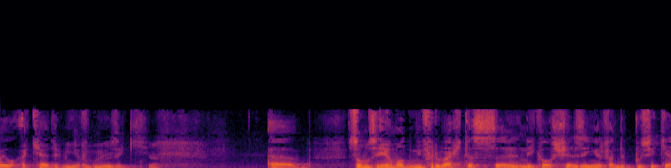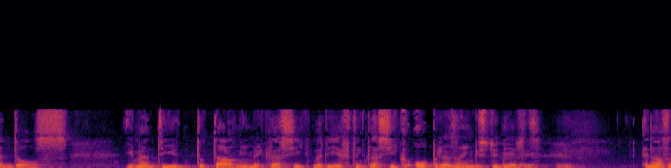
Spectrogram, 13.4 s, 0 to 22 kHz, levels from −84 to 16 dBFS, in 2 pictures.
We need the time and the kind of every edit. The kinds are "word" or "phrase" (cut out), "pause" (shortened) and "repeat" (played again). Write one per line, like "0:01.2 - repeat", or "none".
none

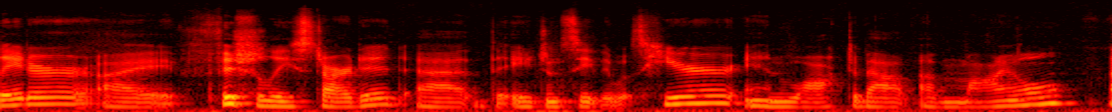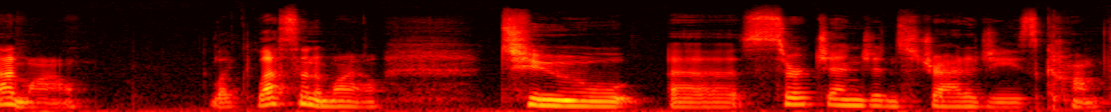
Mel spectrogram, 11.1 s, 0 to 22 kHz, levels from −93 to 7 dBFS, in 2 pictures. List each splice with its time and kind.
0:05.6 - word

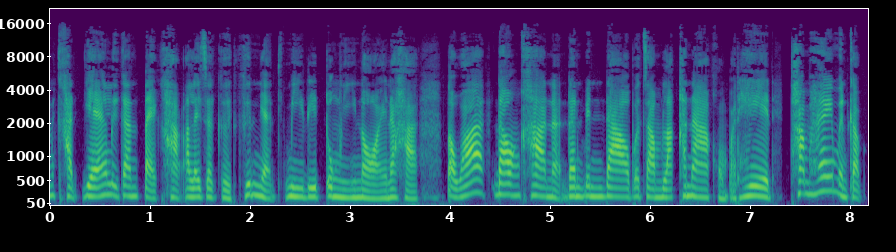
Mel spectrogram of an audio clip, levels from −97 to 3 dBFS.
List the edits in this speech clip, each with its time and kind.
0:04.4 - pause

